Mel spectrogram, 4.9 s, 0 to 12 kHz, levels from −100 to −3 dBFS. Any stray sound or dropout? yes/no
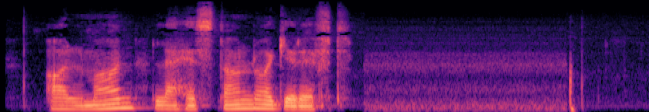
no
